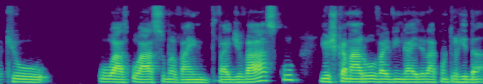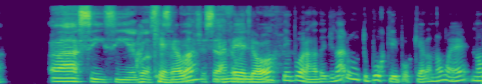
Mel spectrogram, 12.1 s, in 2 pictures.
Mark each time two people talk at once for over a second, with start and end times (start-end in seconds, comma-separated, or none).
7.7-9.5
